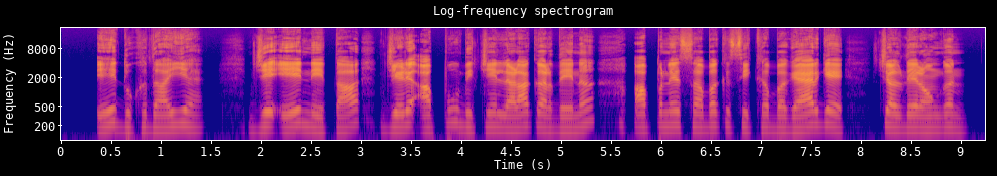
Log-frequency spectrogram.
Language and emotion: Dogri, sad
